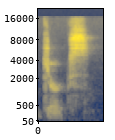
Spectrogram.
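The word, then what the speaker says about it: Dierks: Dirks.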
